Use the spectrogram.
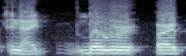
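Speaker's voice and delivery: ordinary talk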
